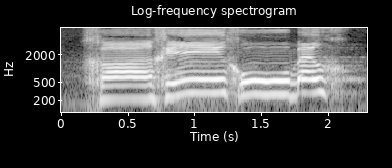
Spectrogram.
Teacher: Kha, pangkal tenggorokan. Diucapkan dengan mengalir nafas. Atau lebih praktisnya, pengucapan huruf kha persis terdengar seperti orang yang tidur dalam keadaan mengorok.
